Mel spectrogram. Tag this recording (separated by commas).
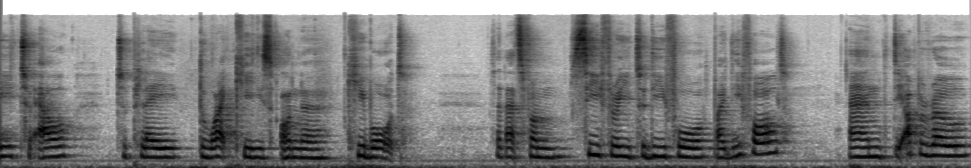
Speech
